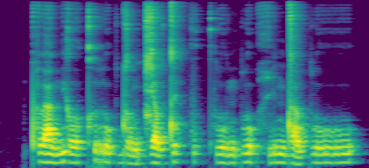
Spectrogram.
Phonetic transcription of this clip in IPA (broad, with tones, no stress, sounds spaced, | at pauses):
pʰ l a˩˦ n j ɤː˩˦ kʰ r u˨˩ ʔ d o˩˦ n t͡ɕ a˨˩ w t e˦˥ k̚ f u˨˩ k̚ pʰ l u˨˩ n p l u˦˥ ʔ h i˧ n d a˩˦ w p l uː˦˥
